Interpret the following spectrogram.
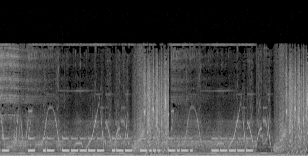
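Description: Synthesized computer-terminal sound design: rapid electronic beeps at one pitch in short runs, like text being printed on a screen, over a steady low drone and a deep rumble, with swooping electronic whistles that rise and fall.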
